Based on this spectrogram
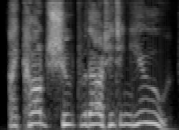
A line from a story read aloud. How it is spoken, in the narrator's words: cried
